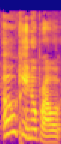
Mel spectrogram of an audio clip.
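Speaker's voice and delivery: high customer voice. Retold or imitated. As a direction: chirp it like an easygoing customer. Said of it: "and they were like".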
